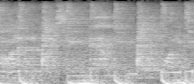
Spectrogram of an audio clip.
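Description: Music mixed live by a DJ on turntables, loud, with a steady beat of deep bass hits and sharp drum strokes.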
